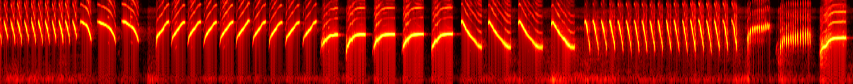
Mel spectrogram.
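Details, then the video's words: White canary song changes tour after tour: pulsing buzzy trills, rapid falling sweeps, rising whistled notes, then a fast rattle and a few final slurred whistles. It is loud and continuous with no background. "Beautiful Chirping by a Pure White Canary"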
